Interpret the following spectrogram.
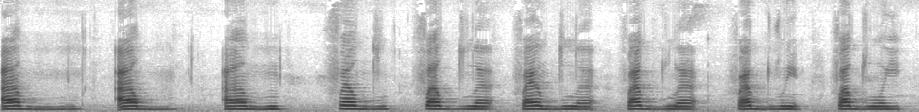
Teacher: tumpuan kita bukan di istitolahnya itu bukan di ujung lidah tapi dod itu dari gigi geraham ya.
